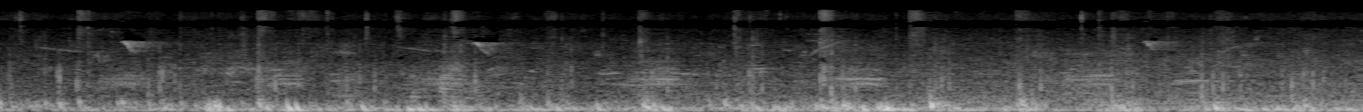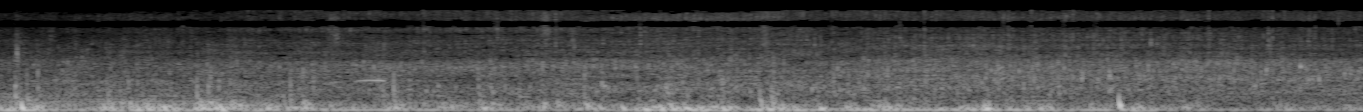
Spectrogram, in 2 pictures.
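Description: Footsteps tread on a wooden walkway.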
